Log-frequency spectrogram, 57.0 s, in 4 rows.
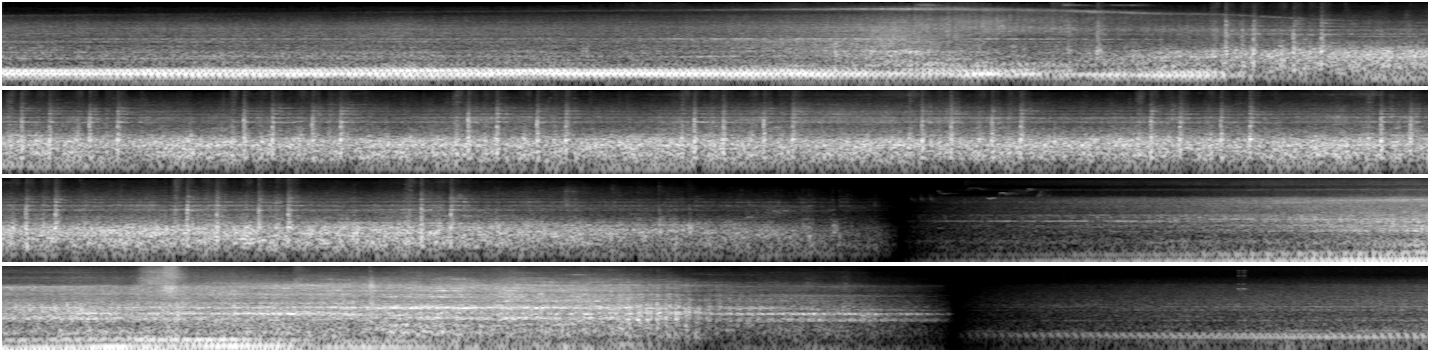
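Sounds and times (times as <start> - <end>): diesel locomotive engine: 0.0 - 57.0
rush of train wheels: 4.0 - 35.6, 38.1 - 52.3
high whistle falling in pitch: 37.9 - 44.7.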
